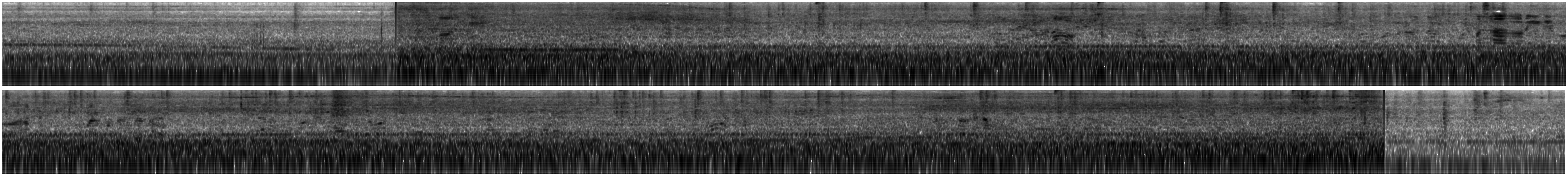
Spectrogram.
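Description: Engine and road noise of a moving vehicle heard from inside it: a steady, loud low rumble with an engine hum. The sound gets louder abruptly about four seconds in and drops away just before the end.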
